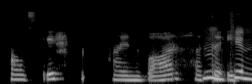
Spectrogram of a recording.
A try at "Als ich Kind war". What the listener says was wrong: Kin, bukan kain. Kin war.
